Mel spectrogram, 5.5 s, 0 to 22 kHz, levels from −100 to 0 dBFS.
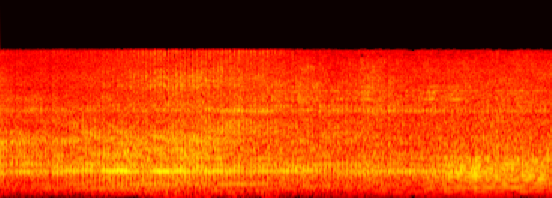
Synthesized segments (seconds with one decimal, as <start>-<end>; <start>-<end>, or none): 0.0-1.1

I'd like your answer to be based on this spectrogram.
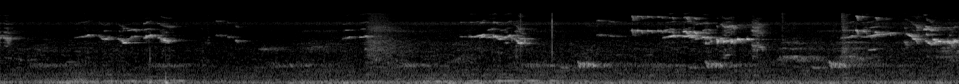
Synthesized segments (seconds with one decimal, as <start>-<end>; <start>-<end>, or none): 0.0-0.5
